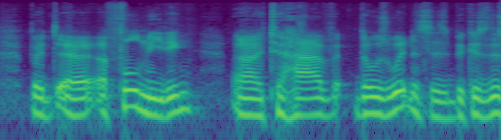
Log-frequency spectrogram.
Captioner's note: speaking French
